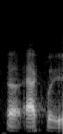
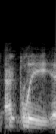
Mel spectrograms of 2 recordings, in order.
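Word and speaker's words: Act.ly: And is it ACT-LEE? Is that how you say it? How do you say the name of your petition site? – ACT-LEE, yeah. Uh-huh. – Like ACT-LEE.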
